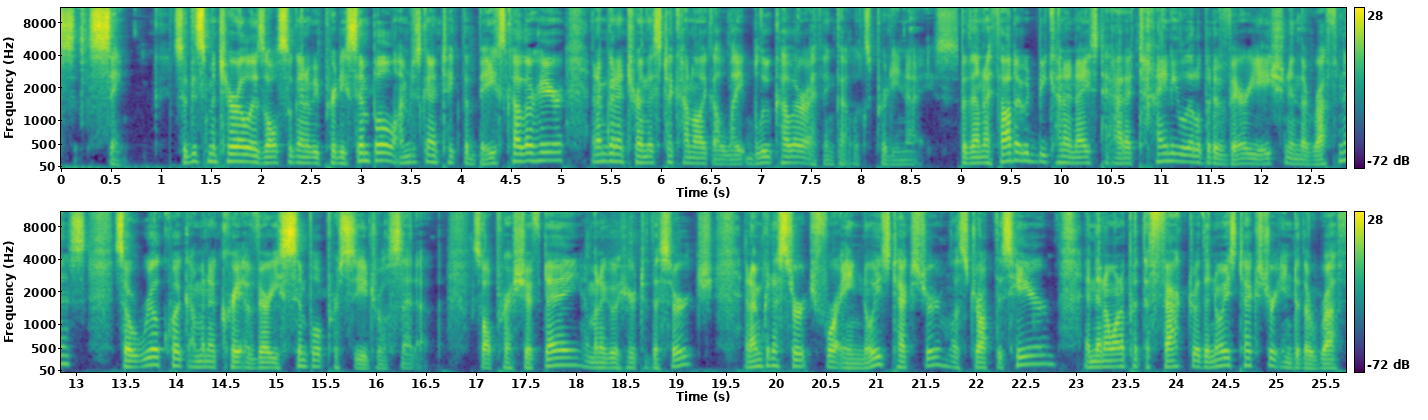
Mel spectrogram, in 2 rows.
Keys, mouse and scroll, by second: 0.7 a, 1.1 click, 1.7 scroll up 1, 4.9 click, 8.9 a, 9.6-20.3 drag, 25.4 click.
